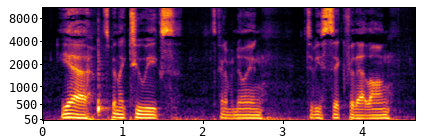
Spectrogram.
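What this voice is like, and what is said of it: Slightly gravelly, hoarse voice. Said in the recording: “Your voice is still a little gravelly.”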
